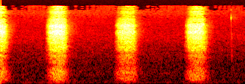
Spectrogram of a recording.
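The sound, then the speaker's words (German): Four short, sharp sniffing inhalations through the nose, done as a breathing exercise, come in an even rhythm about half a second apart, fairly loud, with quiet pauses between them and no talking. “Viermal ein.”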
